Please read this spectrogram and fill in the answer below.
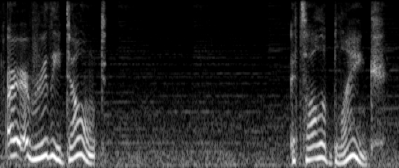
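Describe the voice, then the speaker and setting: A woman's voice: a little high, very animated, slow pace, a little mellow, faint music behind. A woman voicing a middle-aged village woman in a game cutscene who speaks hesitantly, unable to recall her past. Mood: puzzled. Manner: hesitant, searching for lost memories. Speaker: game character.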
